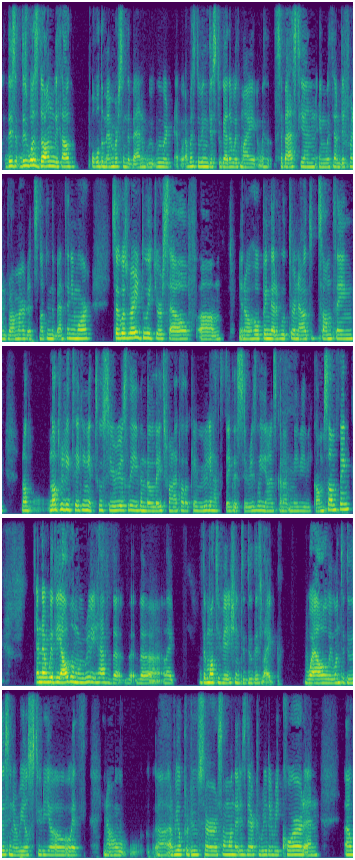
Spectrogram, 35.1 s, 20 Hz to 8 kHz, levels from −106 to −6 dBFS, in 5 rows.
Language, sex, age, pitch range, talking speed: English, female, 20-39, 185-210 Hz, 210 wpm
